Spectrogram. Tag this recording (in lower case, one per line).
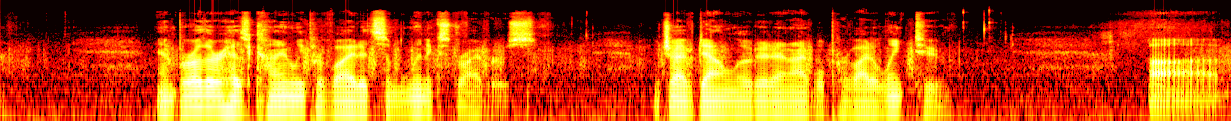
speech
